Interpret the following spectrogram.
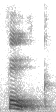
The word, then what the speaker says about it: folk: we don't say folk or faults the correct pronunciation is folk folk say with me folk the next word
